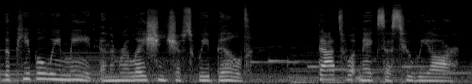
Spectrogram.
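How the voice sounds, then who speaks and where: A woman voicing a composed, blunt young female soldier in an anime game dub, measured and reserved. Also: medium pitch, natural voice. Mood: calm, consoling. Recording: music playing behind the voice. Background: game background music.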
